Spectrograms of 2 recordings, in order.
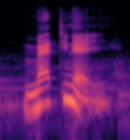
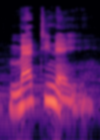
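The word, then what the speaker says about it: matinee: Double এই letter দুটিও এই sound উৎপন্ন করতে পারে, যেমন ম্যাটিনে ম্যাটিনে।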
